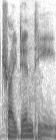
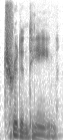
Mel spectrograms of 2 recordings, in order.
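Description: First: The stress is on the second syllable. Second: The stress is on the first syllable. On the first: "you were stressing the second syllable" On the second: "I normally stress the first syllable"

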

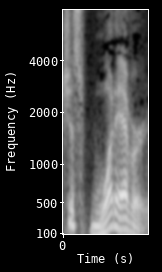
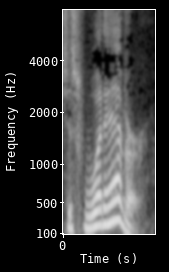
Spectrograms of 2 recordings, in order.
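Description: First: The phrase is said plainly, without extra emphasis. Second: The phrase is said with extra emphasis. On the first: "Am I saying that right" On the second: "should I give more emphasis on it?"

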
